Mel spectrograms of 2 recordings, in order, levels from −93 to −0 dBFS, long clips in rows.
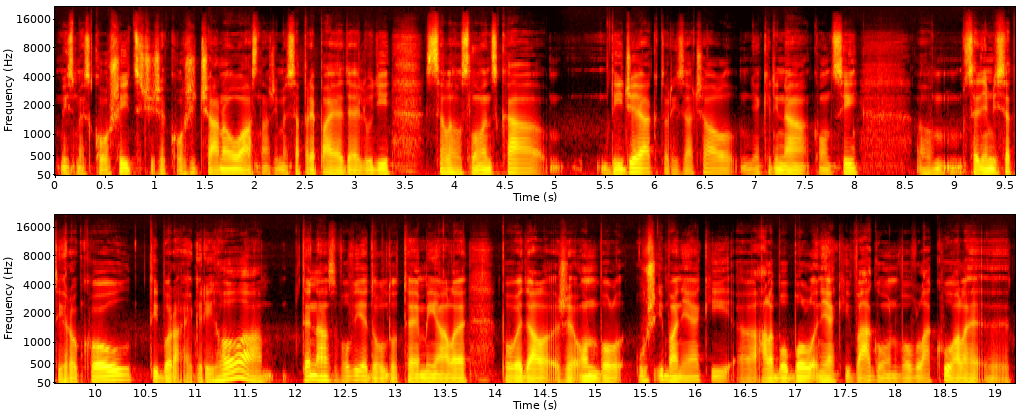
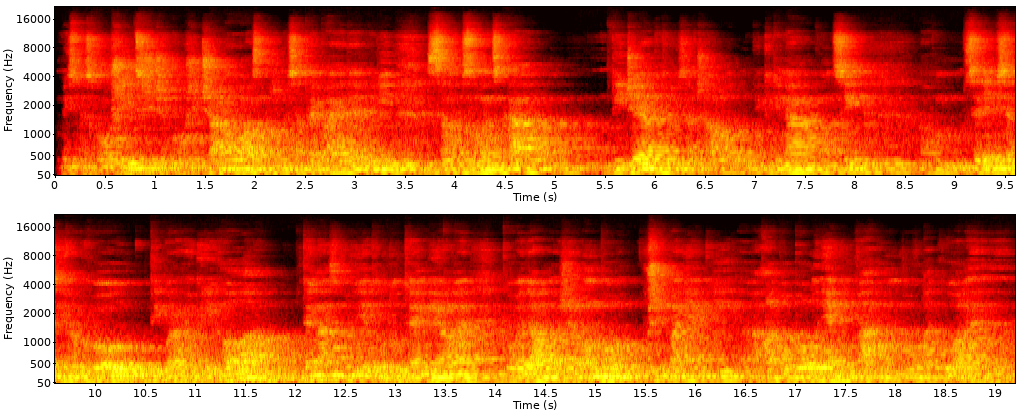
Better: first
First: none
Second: off-mic speech; far // room echo; strong; dies away in 2.3 s

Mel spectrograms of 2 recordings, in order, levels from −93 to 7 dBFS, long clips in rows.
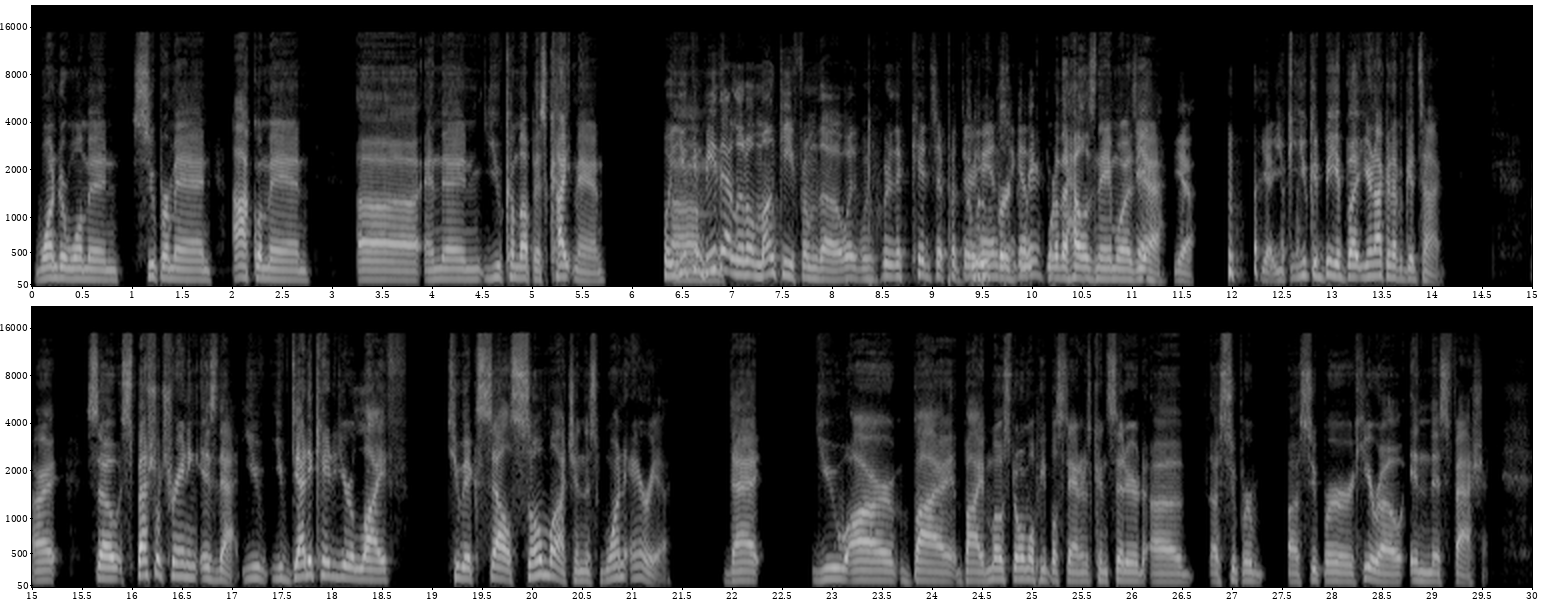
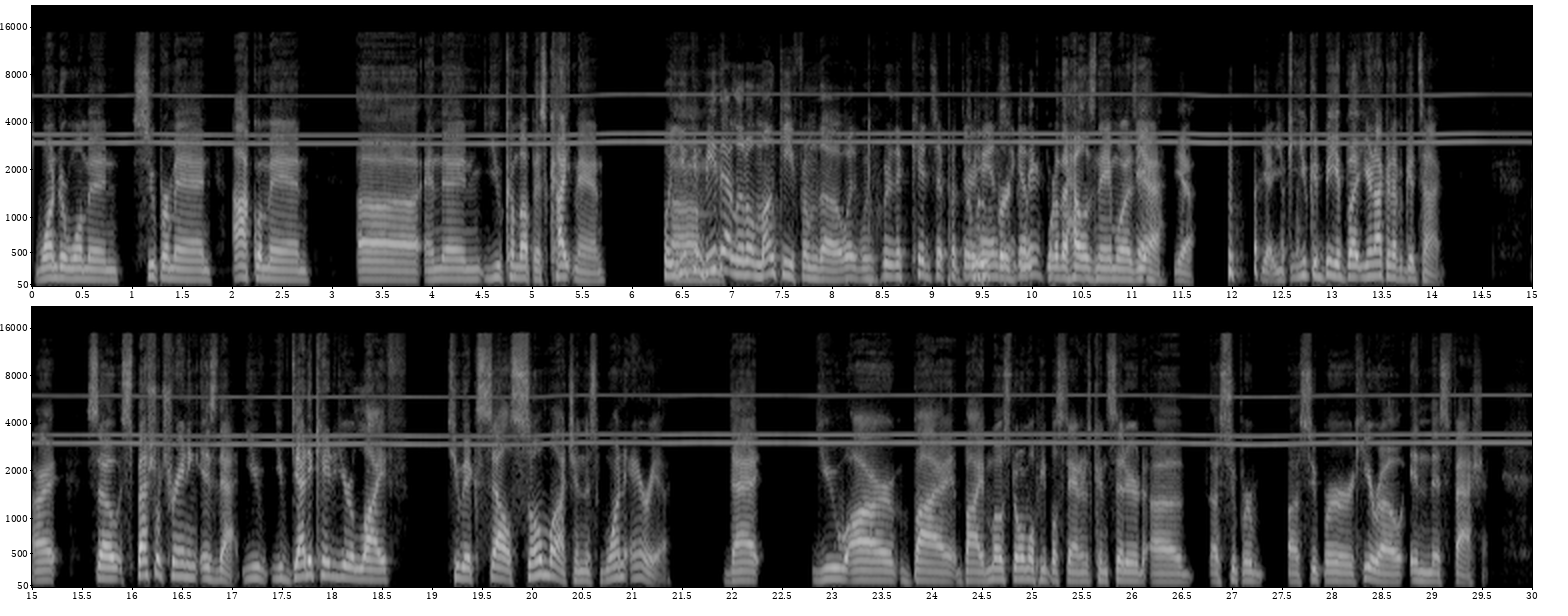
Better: first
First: none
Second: high-pitched whine; noticeable; throughout; 3 kHz, 15 dB below the speech

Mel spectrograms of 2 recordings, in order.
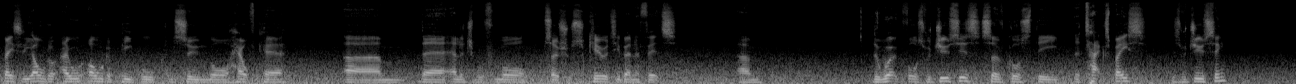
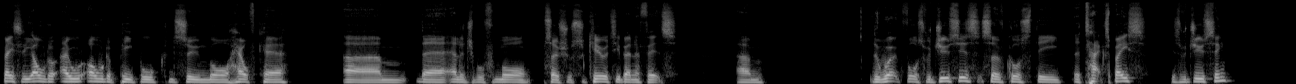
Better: second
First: wind noise on the microphone; occasional gusts; 10 dB below the speech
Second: none

